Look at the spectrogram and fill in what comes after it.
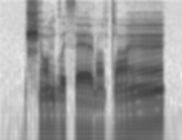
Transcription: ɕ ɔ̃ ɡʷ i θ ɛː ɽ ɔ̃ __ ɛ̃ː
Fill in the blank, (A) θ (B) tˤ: B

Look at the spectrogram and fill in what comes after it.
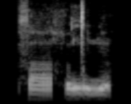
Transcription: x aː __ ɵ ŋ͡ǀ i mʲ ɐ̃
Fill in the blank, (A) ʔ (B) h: B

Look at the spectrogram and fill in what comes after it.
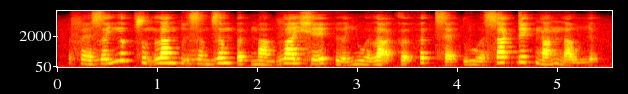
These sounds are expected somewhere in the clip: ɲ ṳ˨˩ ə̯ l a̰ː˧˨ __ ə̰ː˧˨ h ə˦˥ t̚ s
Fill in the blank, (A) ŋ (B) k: B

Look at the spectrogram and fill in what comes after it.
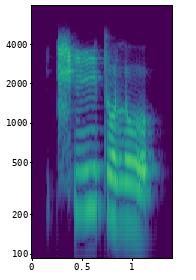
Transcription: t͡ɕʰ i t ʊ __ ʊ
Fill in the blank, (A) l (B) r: A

